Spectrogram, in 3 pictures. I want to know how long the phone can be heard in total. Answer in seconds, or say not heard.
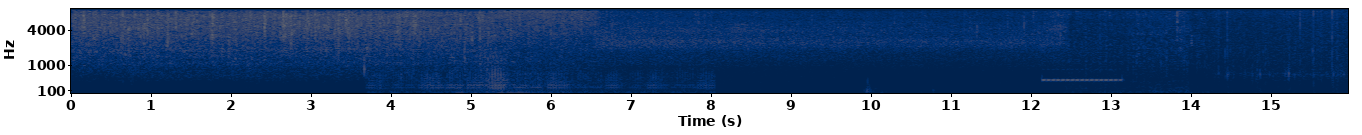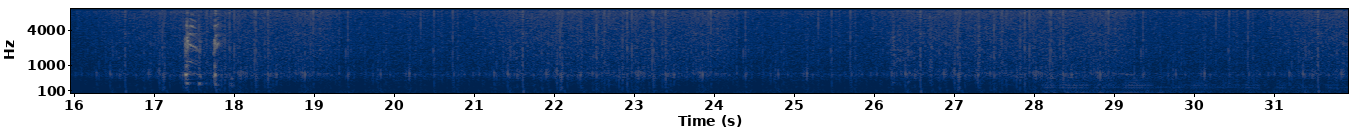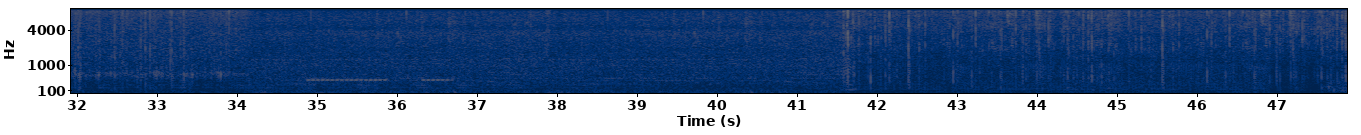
3 s.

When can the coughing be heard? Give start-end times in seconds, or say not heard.
17.4-18.0, 26.2-27.5.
